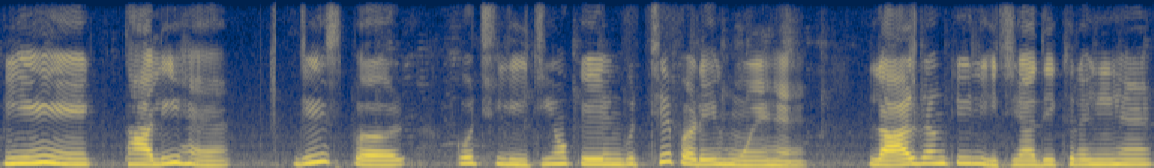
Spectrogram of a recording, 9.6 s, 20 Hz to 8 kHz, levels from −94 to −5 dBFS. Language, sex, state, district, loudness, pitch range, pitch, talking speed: Hindi, male, Punjab, Pathankot, -17 LUFS, 230-275 Hz, 245 Hz, 125 wpm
